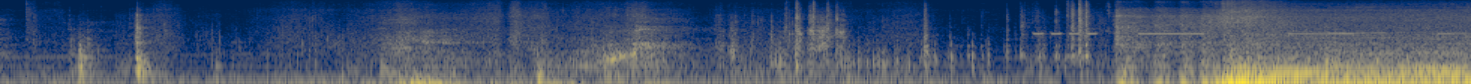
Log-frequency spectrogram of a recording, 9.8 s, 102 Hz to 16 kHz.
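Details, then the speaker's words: 2002-2006 Acura RSX Type-S with Invidia Q300 cat-back exhaust, engine starting after the exhaust rattle fix and settling into a smooth, deep idle with no rattle. "yeah sounds a lot better I already don't hear that rattle"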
